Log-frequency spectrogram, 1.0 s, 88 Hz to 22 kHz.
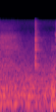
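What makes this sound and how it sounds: A freshly demolded plaster rock casting for a model railroad is tapped once, giving a short, bright, glassy click with a brief ring around 900 Hz over a low background hiss. The glass-like tone suggests the casting is hard and fully set.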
